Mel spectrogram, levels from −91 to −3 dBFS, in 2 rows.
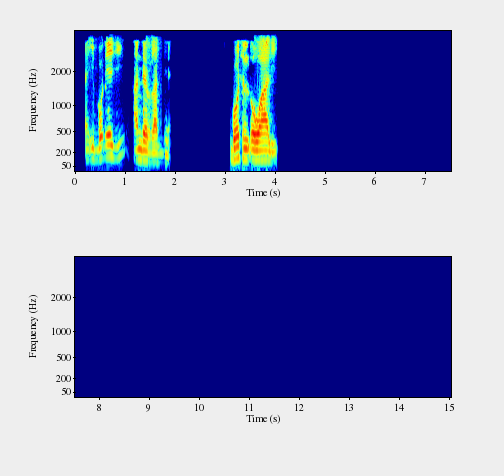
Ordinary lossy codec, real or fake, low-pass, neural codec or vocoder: MP3, 32 kbps; real; 3.6 kHz; none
